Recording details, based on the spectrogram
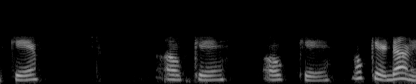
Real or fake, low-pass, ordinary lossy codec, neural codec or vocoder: fake; 3.6 kHz; AAC, 32 kbps; vocoder, 44.1 kHz, 128 mel bands every 512 samples, BigVGAN v2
